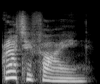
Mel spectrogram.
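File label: "gratifying", British English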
